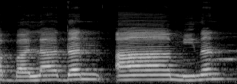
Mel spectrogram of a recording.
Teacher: تنوین کے بعد حروف حلقی میں سے حرف، تو اظہار ہوگا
